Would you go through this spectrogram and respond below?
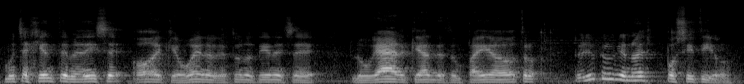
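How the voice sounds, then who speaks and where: An older man from Chile, interviewed, musing on his life in an unhurried, reflective way that often corrects itself. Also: lowish voice, sing-song, vocal fry, a little mellow, a little hiss or hum. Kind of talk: relaxed reflective storytelling.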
